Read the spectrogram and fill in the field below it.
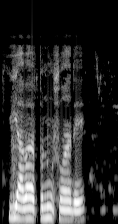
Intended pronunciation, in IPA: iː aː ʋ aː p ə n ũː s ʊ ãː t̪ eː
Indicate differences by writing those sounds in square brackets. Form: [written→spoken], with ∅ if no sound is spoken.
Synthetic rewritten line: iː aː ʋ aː p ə n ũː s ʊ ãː [t̪→d̪] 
